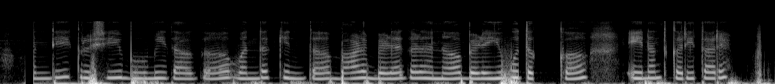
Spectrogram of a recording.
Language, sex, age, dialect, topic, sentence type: Kannada, female, 18-24, Dharwad Kannada, agriculture, question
